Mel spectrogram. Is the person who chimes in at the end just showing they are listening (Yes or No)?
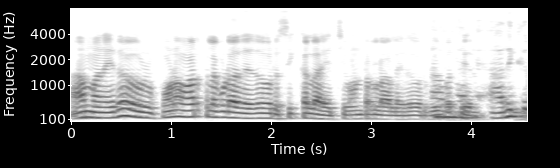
No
